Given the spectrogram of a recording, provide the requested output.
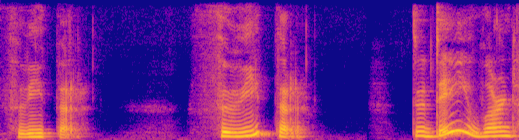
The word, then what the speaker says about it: свитер: The first sound is S, then goes V, I, T, then goes letter E, and in this case it sounds like E, and then we have R at the end, and all together it's свитер.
